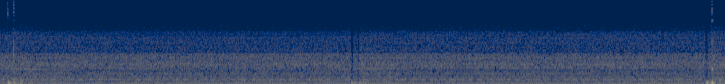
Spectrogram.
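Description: Near silence: a faint steady hiss and low hum of room tone. There are a few soft clicks just after the start and one more about five seconds in.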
